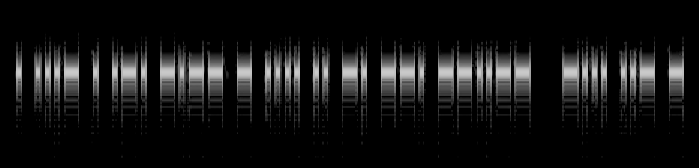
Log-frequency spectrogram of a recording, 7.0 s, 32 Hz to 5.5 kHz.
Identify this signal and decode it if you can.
Morse code, heard as a keyed tone, about 25 wpm, 600 Hz. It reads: EVERYTHING, BUT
